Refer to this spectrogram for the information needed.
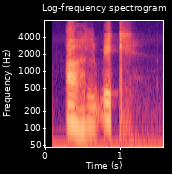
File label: poqomchi; pesadumbre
